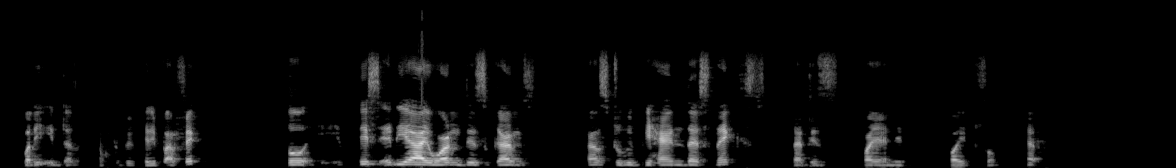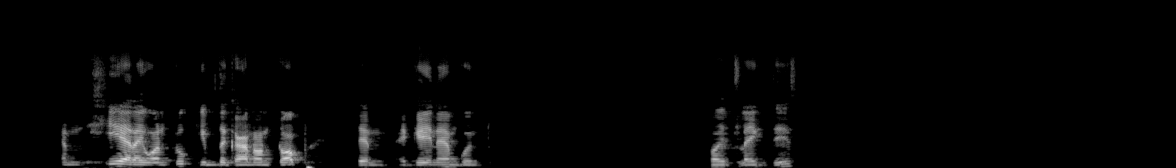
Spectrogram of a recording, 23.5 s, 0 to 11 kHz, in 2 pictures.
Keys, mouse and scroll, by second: 1.0-1.5 scroll up 1, 2.1 alt+scroll down 1, 3.1 scroll up 1, 5.8-6.3 alt+scroll up 1, 7.9-12.4 drag, 14.6 alt+scroll up 1, 15.9-23.5 drag.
